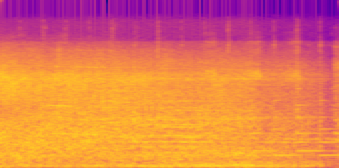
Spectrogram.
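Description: A fixed-wing airplane's engine roars loud and steady throughout, a broad sustained drone at a plane-spotting location, easing slightly toward the end.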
